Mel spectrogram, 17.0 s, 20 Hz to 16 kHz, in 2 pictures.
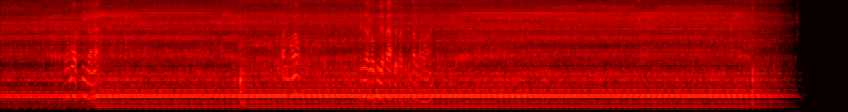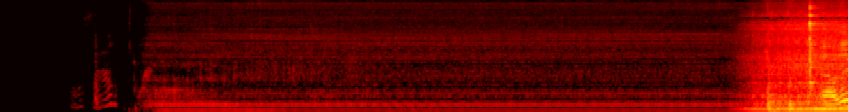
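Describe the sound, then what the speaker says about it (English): A drill press bores mounting holes in a soft aluminum front plate for a six-cycle engine build, a faint steady motor hum with light cutting noise, then a pause and a second hum before a louder burst at the end. "So the first thing I'm going to do is drill the 4 holes that mount onto the sides of the engine"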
